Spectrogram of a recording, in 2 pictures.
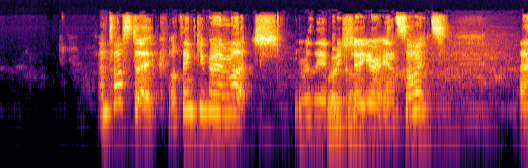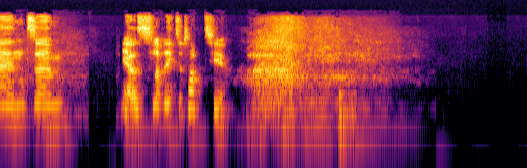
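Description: A woman speaks and laughs softly over an online call.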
